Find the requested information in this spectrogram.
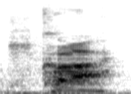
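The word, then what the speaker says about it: к: Next is ka, and this looks like a K, sounds like a K. It does differ a little in the way it's written. It's got kind of that curly edge you'll see in printed text, but it's a K.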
